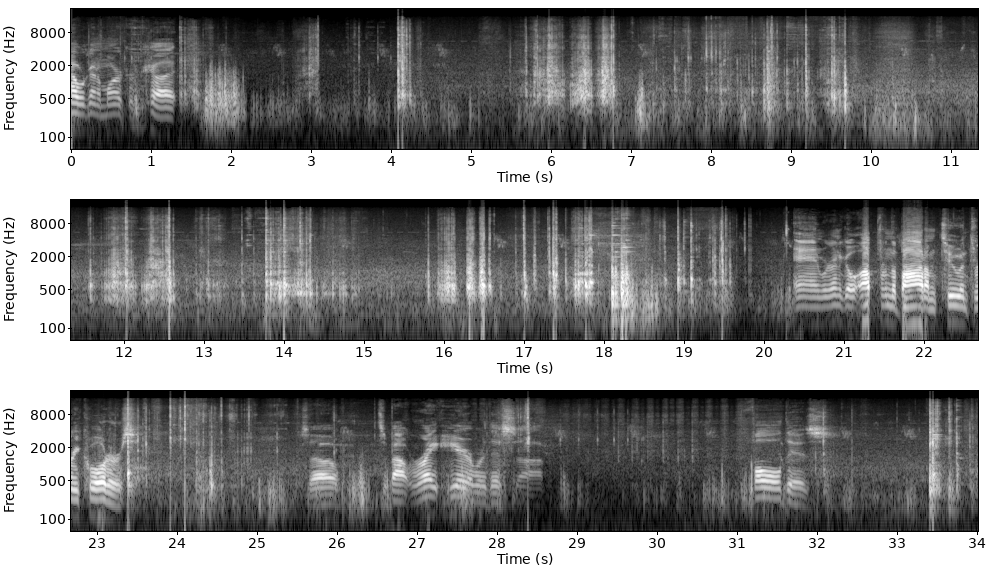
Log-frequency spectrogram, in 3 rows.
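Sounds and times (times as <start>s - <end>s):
pencil scratching: 28.9s - 31.2s.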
